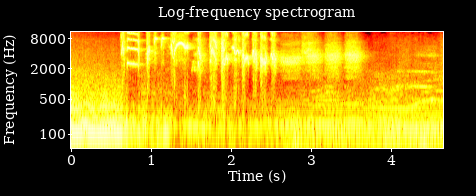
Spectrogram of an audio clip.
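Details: Orange-headed thrush song used as masteran, tutor material for caged birds: a three-second burst of rapid clicking notes, chatter and high bright whistles, then softer fading warbles, all over a steady low hum.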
